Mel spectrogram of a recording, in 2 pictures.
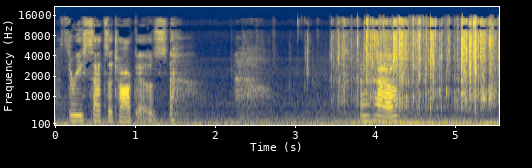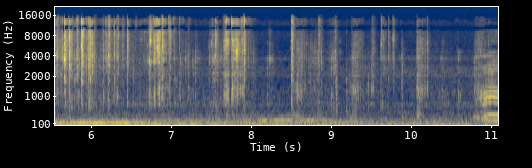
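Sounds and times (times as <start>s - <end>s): low steady hum: 0.0s - 11.0s
crunchy taco chewing: 3.1s - 11.0s.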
